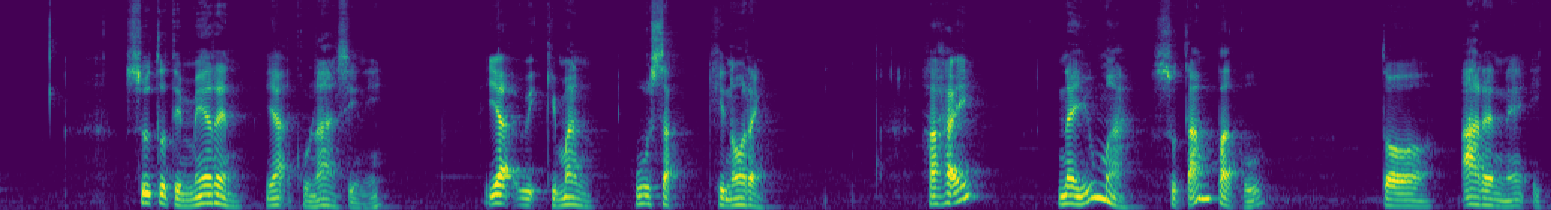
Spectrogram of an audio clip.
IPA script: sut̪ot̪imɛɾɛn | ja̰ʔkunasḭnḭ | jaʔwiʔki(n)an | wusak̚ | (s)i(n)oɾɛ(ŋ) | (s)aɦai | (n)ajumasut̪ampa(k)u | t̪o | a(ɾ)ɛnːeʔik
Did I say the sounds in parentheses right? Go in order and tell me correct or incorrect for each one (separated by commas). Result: incorrect, incorrect, correct, correct, incorrect, correct, correct, correct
